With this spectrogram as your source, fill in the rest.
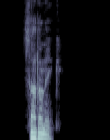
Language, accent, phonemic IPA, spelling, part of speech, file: English, Australia, /sɐːˈdɔnɪk/, sardonic, adjective, En-au-sardonic.ogg
- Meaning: 1. Scornfully mocking or cynical 2. Disdainfully or ironically humorous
